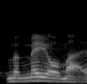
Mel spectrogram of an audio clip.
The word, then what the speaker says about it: mimeomai: The word in the original language, phonetically, it says mimeomai. That's the way it sounds. Mimeomai. M-I-M-E-O-M-A-I, okay?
